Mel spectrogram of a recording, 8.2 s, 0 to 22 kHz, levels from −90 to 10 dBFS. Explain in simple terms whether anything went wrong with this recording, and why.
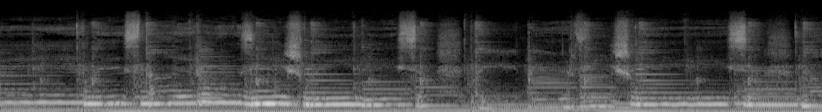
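Nothing went wrong here; no faults can be heard.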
